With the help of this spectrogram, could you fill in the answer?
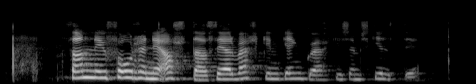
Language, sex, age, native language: Icelandic, female, 13, Icelandic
